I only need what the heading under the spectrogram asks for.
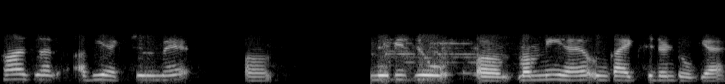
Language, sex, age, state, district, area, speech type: Hindi, female, 45-60, Rajasthan, Jodhpur, urban, conversation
